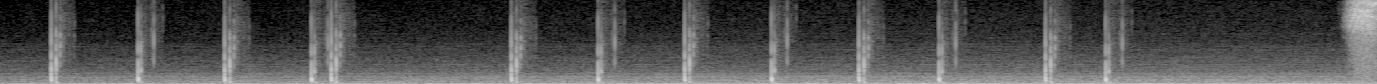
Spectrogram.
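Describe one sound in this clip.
Footsteps tap steadily on a wooden floor.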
